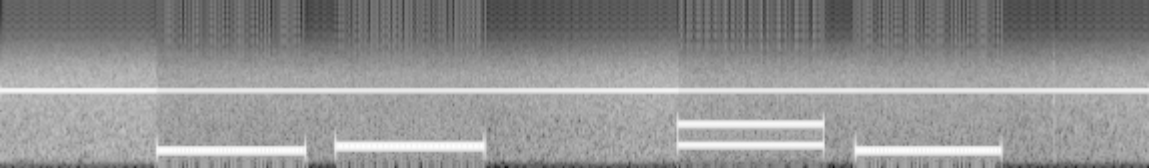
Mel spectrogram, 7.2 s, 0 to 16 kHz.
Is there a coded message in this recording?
Yes: aircraft SELCAL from 1.0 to 6.3 s, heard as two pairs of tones, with a steady whistle near 2070 Hz. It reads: CD-EF FM-CD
